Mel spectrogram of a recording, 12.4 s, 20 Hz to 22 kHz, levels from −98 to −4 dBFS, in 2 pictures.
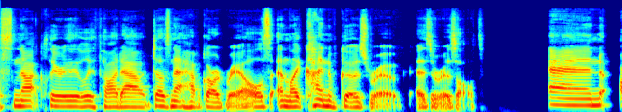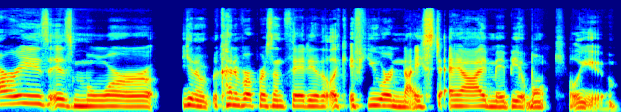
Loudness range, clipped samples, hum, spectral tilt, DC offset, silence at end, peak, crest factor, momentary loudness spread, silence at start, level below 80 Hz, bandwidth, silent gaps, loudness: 2 LU; under 0.1%; none; -5.5 dB/octave; under 0.1%; 0.05 s; -4 dBFS; 16 dB; 5 LU; 0 s; -64 dBFS; 17 kHz; 5.20-5.47 s, 6.13-6.19 s, 7.82-8.03 s; -19 LUFS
